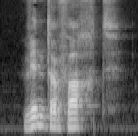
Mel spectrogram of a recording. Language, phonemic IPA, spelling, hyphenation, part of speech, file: Dutch, /ˈʋɪn.tərˌvɑxt/, wintervacht, win‧ter‧vacht, noun, Nl-wintervacht.ogg
- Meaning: winter coat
